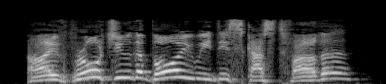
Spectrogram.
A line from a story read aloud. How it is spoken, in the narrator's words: the thief-maker announced loudly enough for several passers-by to hear him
